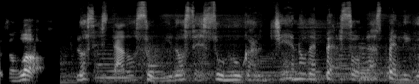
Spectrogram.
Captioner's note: speaking Spanish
